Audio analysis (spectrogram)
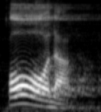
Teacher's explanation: huruf mad yang lahir ketika kita memanjangkan huruf fathah yang berbaris fathah.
